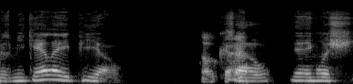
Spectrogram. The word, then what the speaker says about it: Michele: So his name is his actual name is Michele Pio. Okay. So in English, Michael. Michele is Michael, spelled like Michelle, but it's Michele Pio.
